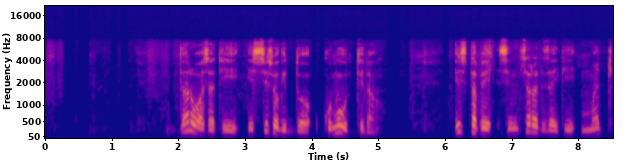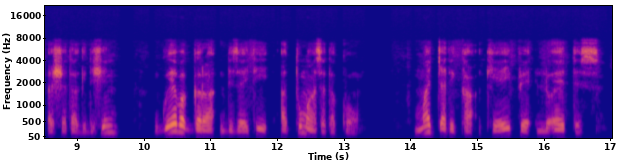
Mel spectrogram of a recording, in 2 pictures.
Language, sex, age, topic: Gamo, male, 25-35, government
